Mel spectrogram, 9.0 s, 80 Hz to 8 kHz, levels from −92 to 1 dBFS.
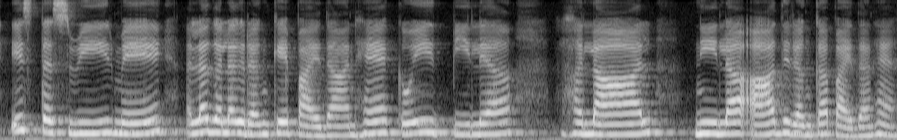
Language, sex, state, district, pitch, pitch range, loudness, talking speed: Hindi, female, Bihar, Jahanabad, 230 Hz, 215-245 Hz, -17 LUFS, 125 wpm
